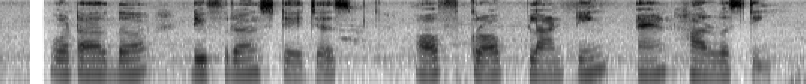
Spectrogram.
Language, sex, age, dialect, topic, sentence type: Marathi, female, 18-24, Standard Marathi, agriculture, question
